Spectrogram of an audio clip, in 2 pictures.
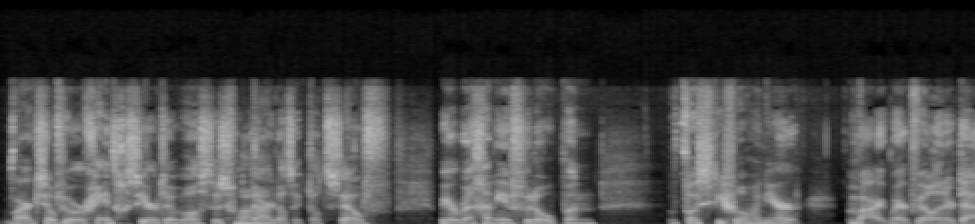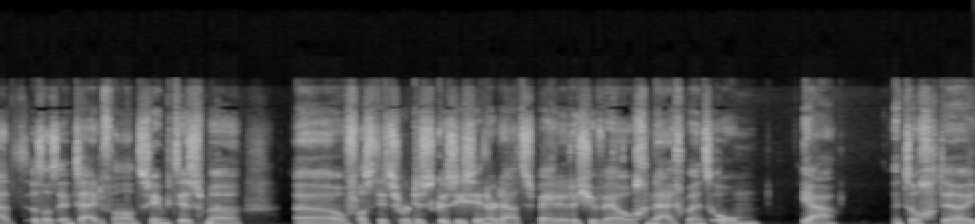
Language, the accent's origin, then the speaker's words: Dutch; The Hague, South Holland, Netherlands; Ja, ik ben in Den Haag opgegroeid dus. En best wel een multiculturele wijk.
